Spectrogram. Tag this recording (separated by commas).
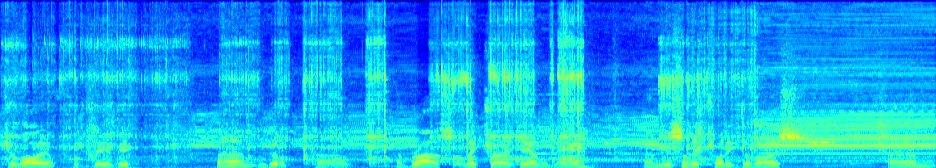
Tools, Power tool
